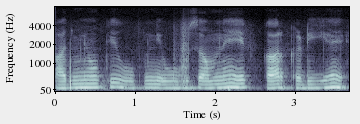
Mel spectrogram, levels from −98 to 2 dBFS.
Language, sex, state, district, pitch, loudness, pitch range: Hindi, male, Jharkhand, Deoghar, 125 Hz, -18 LUFS, 120-135 Hz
